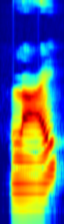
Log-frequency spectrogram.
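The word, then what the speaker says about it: 来: Ditambah dengan nada 2, nada naik seperti orang bertanya menjadi lai.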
